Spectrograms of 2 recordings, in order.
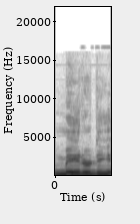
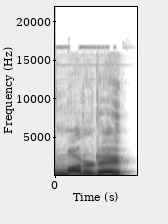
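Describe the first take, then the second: First: The last word ends in an 'ee' sound. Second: The last word ends in an 'ay' sound. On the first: The speaker calls it wrong. "I may have formerly mispronounced it" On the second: The speaker calls it right. "instead of"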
